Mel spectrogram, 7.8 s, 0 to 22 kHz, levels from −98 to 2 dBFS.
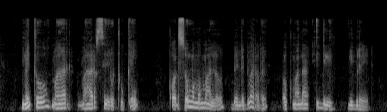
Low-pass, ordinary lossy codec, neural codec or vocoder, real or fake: none; none; codec, 24 kHz, 1.5 kbps, HILCodec; fake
